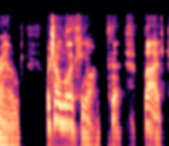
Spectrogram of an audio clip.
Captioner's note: laughs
